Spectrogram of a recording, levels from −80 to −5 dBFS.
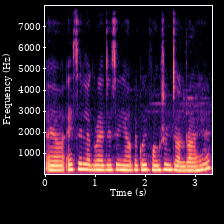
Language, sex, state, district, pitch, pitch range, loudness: Hindi, female, Karnataka, Bangalore, 225 Hz, 215-235 Hz, -11 LUFS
